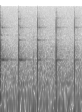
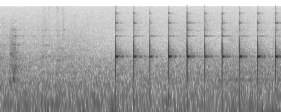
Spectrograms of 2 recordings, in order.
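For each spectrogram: First: resin-bonded whetstone, dull plastic-like tap. Second: magnesia-bond whetstone.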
